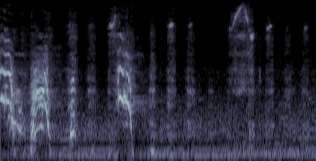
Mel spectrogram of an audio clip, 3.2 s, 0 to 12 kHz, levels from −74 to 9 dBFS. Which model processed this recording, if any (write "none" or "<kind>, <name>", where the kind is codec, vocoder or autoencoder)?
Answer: vocoder, Vocos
